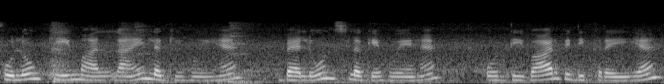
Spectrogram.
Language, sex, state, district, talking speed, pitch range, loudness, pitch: Hindi, female, Punjab, Pathankot, 145 wpm, 185-225 Hz, -19 LUFS, 195 Hz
